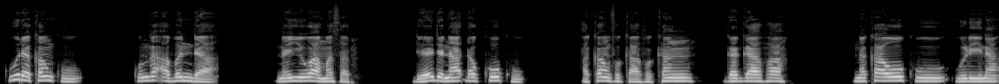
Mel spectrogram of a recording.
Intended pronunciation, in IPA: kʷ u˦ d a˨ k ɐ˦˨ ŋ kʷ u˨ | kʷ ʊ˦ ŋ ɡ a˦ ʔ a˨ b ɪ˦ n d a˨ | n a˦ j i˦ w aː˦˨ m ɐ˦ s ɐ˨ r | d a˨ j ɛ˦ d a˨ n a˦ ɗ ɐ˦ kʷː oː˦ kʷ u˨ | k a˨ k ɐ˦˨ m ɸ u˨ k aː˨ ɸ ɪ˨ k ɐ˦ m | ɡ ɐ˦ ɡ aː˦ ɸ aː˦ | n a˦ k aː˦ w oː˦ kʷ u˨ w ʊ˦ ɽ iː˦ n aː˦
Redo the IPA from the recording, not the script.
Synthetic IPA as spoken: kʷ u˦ d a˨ k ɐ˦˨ ŋ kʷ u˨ | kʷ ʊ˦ ŋ ɡ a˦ ʔ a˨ b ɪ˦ n d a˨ | n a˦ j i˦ w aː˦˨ m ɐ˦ s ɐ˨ r | d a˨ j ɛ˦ d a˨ n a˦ ɗ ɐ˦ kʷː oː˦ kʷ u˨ | ʔ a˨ k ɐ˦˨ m ɸ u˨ k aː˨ ɸ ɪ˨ k ɐ˦ ŋ | ɡ ɐ˦ ɡ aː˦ ɸ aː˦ | n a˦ k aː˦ w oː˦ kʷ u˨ w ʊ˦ ɽ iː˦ n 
